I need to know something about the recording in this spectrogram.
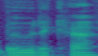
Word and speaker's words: Boudicca: being said with a hard K though the the Romans heard them with a hard case they doubled the see in the in Boudicca for example and that's how you should probably try to pronounce it in the future now at this point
